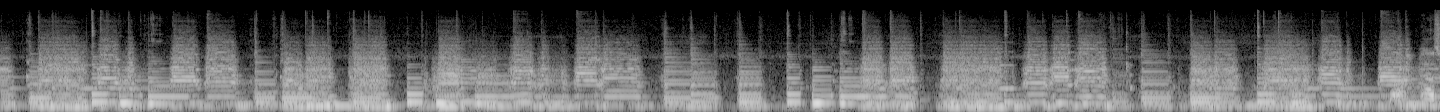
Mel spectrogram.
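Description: An acoustic guitar and an electric guitar strumming chords together in a steady rhythm, with brief gaps between chord changes.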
